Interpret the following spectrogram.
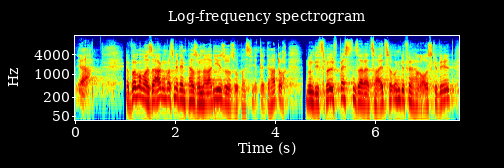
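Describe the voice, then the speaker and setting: A man preaching a sermon in a lively, colloquial way, acting out the scenes he tells. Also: on the high side, brisk, vocal fry. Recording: reverberant hall.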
